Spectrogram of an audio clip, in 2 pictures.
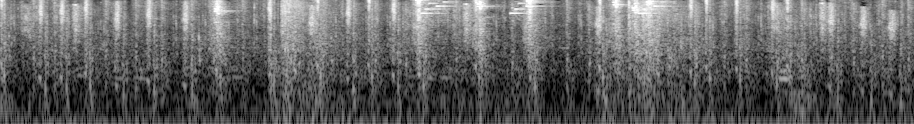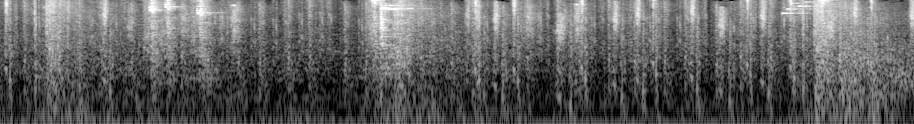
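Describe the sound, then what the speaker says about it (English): Rapid, continuous shotgun blasts from STHELL, a robot-shooting video game, fire in a dense barrage with no pauses, loud and close throughout. "it's one of those shotguns where if you're at all far away from the opponent, it basically does nothing"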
